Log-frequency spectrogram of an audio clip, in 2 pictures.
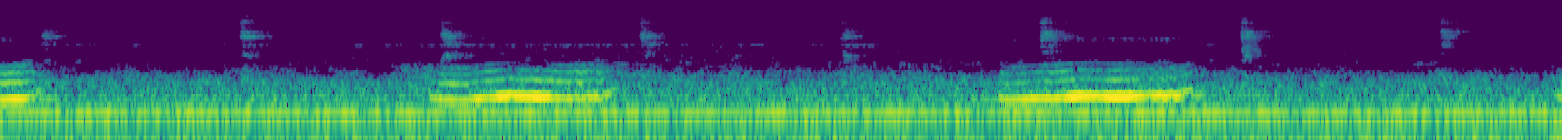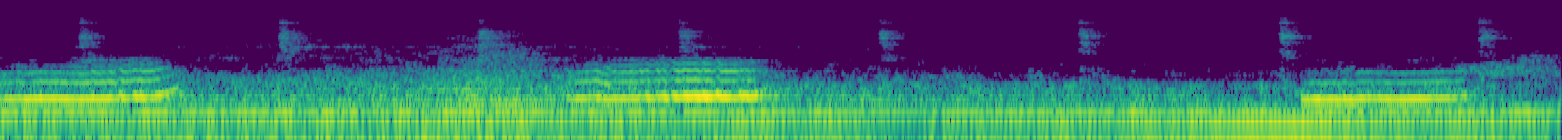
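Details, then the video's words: Domestic cat snoring indoors; raspy, tonal snores recur every two and a half to three seconds, each rising slightly, over a steady low hum and faint regular ticking clicks. "cute cat snoring"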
